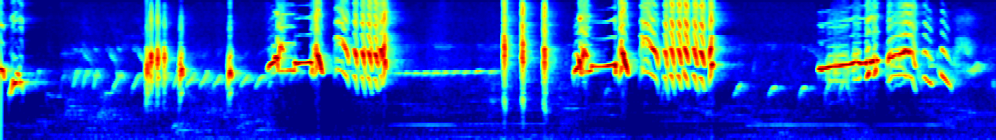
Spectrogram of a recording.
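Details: White-rumped shama singing while flicking its tail, a fighting song used to stir young shamas into form: rich varied phrases of high whistles, rapid trills and sharp clicks in bursts, with a long steady whistle between phrases.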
